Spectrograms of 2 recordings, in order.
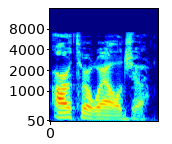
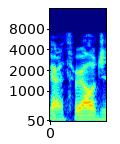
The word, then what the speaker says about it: arthralgia: sounds good to me which sounds better arthralgia or arthroalgia i think arthralgia sounds a lot better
